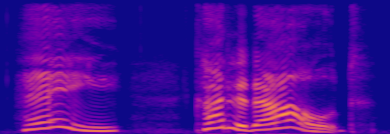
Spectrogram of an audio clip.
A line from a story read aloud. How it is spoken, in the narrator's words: Joe yelled, staggering a little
